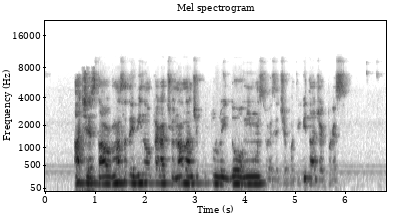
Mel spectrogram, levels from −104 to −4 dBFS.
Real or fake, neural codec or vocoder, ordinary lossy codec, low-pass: real; none; Opus, 24 kbps; 7.2 kHz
